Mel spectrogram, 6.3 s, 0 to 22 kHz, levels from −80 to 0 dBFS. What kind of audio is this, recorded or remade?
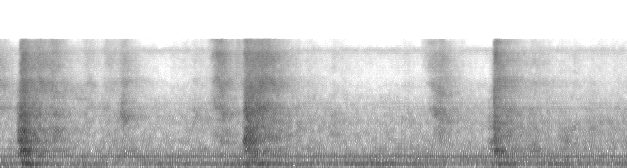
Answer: remade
